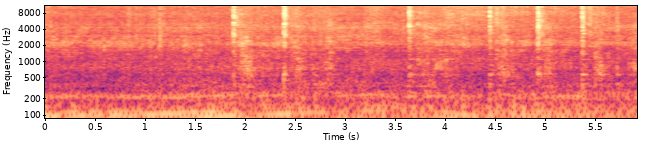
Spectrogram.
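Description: Potatoes sauté in a pan with a steady sizzle, broken by a handful of sharp scraping strokes as they are stirred close by.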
